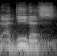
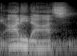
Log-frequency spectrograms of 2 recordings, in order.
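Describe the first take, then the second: First: It is said with an American pronunciation. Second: It is said with a German pronunciation. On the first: "We pronounce it Adidas here" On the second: "which is how the Germans pronounce it"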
